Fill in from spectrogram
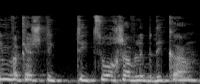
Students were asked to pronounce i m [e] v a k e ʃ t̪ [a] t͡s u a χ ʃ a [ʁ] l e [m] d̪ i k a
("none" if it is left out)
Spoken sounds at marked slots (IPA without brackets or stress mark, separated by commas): e, i, v, b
